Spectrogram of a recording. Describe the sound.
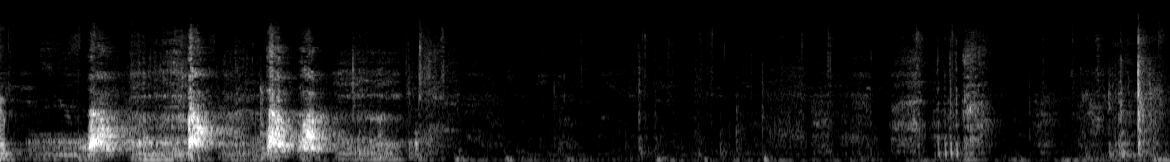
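A pet dog named Oakley barks four times in quick succession at the mailman, loud, at home, followed by quieter background noise and faint voices or movement.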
